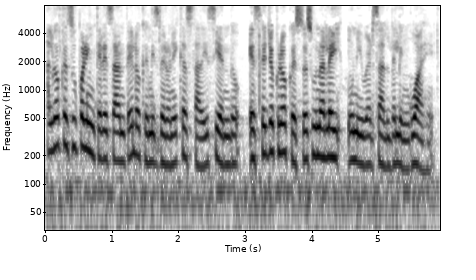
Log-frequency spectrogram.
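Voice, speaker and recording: A woman's voice: on the low side, brisk, a little mellow. A young adult woman with a Colombian accent, hosting and explaining ideas thoughtfully in a casual discussion.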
